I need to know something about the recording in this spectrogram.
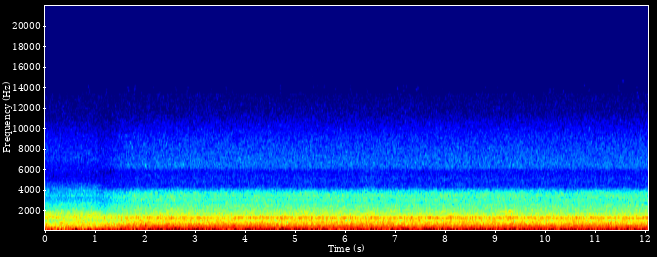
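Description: Near silence: faint steady room-tone hiss with a faint steady hum.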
